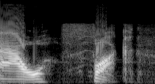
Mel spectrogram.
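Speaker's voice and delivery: crying out in pain. Tabletop player voicing his character as it gets electrocuted, screaming in pain. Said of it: "he's gonna scream".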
